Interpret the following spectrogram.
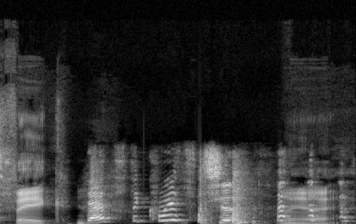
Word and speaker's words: PHEIC: Is it a coincidence that it's pronounced fake?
